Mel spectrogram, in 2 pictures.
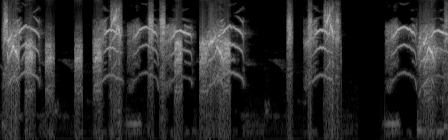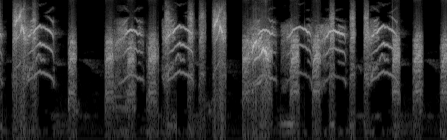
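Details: Busy sunbird lure mix meant to draw birds in, blended with other species such as a chattering bulbul; rapid clusters of shrill chips and stacked curved whistles follow one another almost without pause.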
